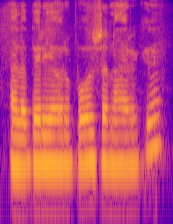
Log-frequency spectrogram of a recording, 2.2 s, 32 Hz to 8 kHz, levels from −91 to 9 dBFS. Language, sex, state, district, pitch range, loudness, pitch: Tamil, male, Tamil Nadu, Kanyakumari, 135-145 Hz, -15 LUFS, 140 Hz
